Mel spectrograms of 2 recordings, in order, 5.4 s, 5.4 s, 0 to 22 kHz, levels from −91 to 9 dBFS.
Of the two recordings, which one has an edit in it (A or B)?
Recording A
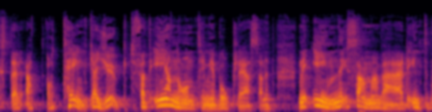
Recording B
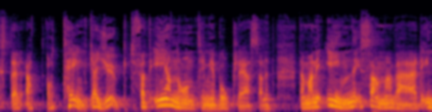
A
